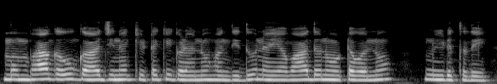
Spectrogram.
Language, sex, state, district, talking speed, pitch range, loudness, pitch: Kannada, female, Karnataka, Bidar, 85 wpm, 210-225 Hz, -16 LUFS, 220 Hz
